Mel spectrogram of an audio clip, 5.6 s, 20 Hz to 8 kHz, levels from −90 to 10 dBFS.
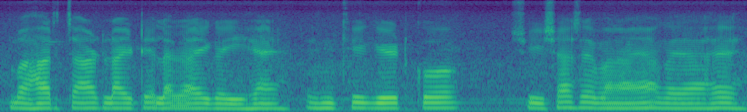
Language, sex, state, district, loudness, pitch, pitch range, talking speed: Hindi, male, Arunachal Pradesh, Lower Dibang Valley, -18 LUFS, 135 Hz, 125-140 Hz, 150 wpm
